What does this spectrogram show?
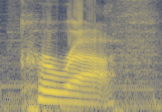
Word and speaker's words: carafe: Carafe. Carafe. Like a giraffe, but not spelled anything like it.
